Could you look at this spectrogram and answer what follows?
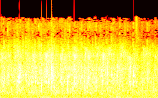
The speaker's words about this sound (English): So give him a round of applause, please.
